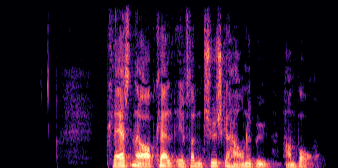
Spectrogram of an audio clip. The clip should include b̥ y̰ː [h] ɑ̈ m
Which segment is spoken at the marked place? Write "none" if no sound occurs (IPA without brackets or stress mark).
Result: h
